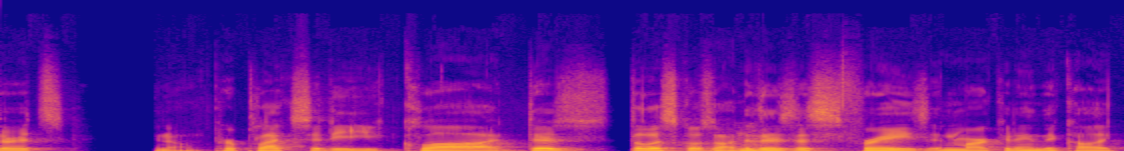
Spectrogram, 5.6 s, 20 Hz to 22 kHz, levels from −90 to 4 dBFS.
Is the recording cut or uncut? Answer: cut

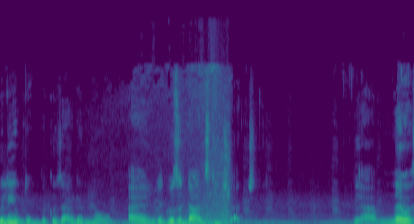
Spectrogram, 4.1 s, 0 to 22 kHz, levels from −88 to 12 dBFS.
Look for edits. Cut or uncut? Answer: cut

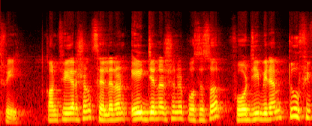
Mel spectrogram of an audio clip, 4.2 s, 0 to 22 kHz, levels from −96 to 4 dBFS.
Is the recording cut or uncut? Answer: uncut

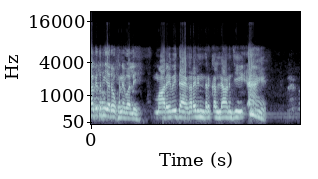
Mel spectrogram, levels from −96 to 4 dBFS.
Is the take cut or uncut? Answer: cut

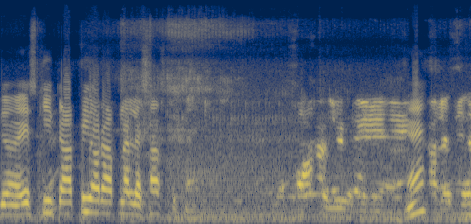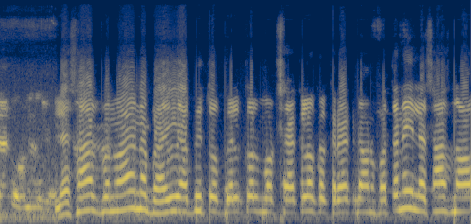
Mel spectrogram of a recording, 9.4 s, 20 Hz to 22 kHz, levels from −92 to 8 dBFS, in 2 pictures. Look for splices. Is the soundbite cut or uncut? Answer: uncut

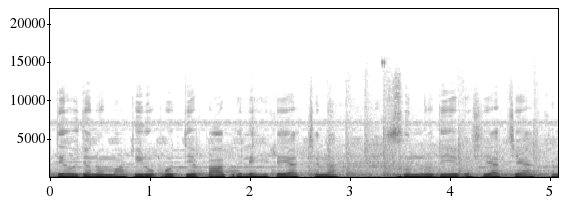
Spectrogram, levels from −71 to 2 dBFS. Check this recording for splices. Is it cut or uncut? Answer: uncut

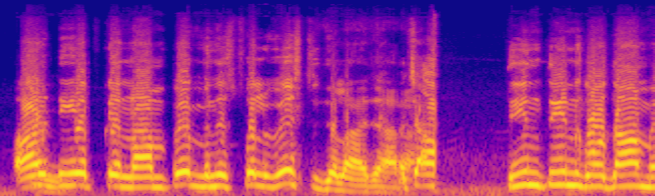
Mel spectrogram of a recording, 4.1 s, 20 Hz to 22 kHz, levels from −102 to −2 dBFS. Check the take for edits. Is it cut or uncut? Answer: cut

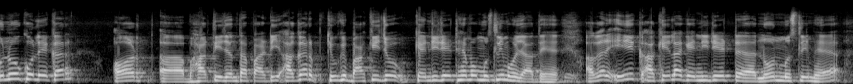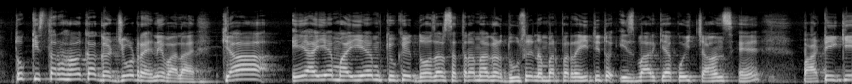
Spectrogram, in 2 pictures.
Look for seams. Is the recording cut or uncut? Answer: uncut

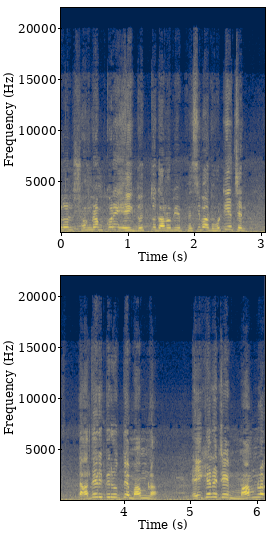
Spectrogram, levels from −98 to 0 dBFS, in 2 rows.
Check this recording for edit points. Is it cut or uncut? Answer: uncut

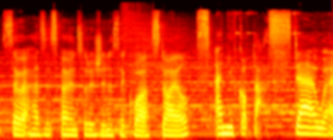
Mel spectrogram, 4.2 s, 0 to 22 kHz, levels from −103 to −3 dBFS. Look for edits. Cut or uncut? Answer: cut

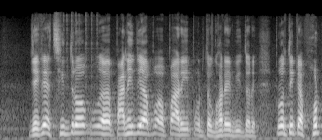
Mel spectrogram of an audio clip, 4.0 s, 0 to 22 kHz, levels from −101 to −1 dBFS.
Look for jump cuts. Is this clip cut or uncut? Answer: uncut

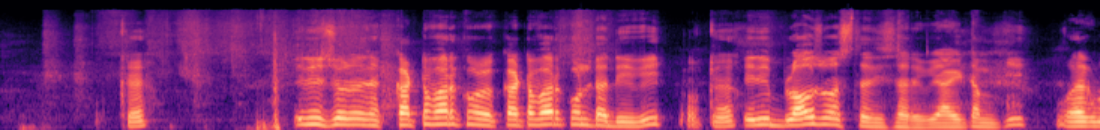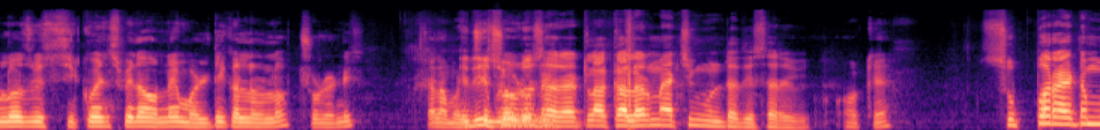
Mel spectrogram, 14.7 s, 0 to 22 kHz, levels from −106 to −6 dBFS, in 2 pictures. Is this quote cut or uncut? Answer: uncut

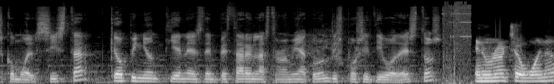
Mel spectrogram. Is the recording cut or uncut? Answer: cut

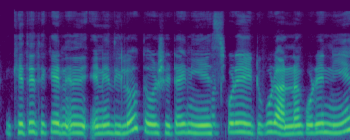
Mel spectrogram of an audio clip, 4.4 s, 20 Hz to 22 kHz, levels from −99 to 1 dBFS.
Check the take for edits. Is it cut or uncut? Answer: cut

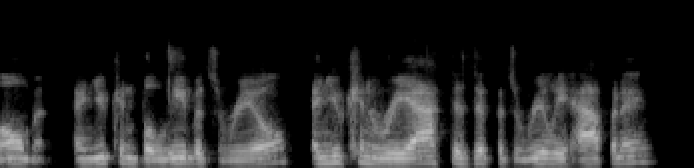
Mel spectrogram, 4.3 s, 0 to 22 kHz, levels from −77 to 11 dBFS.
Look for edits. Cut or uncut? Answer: cut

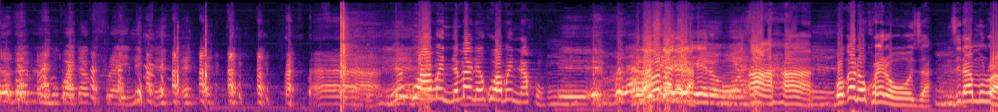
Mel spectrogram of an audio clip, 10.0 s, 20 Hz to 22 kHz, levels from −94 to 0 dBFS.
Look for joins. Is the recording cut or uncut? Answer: cut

